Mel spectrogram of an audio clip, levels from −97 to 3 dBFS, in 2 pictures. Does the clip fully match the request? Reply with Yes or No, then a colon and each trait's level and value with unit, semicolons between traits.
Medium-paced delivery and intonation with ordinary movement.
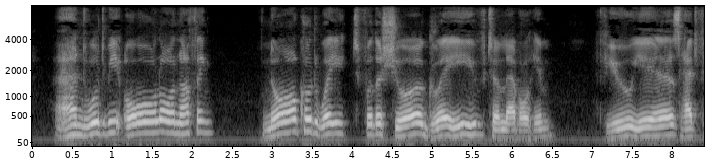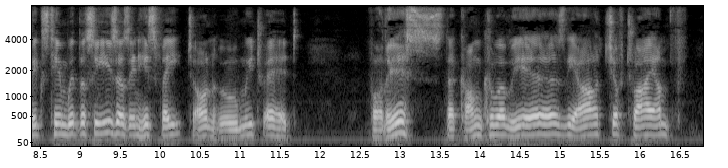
Yes: average, 145 wpm; average, 4.5 semitones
